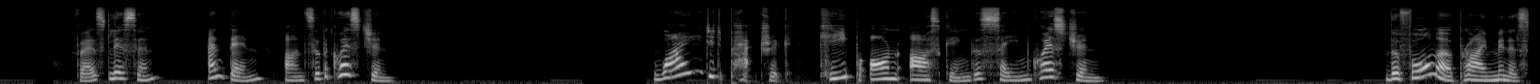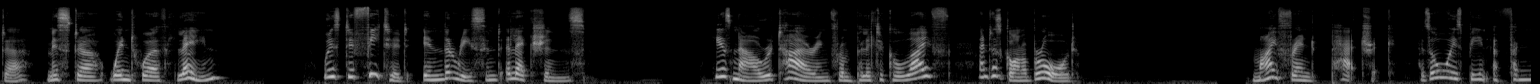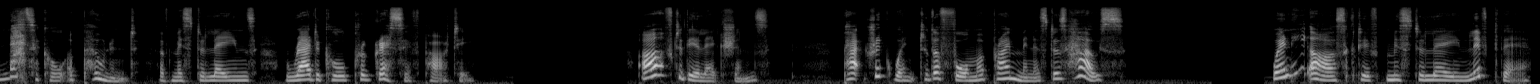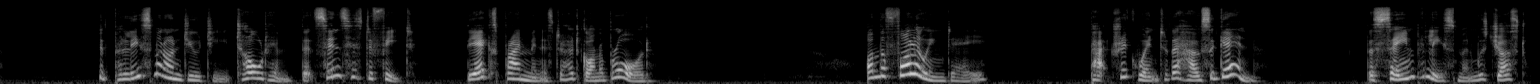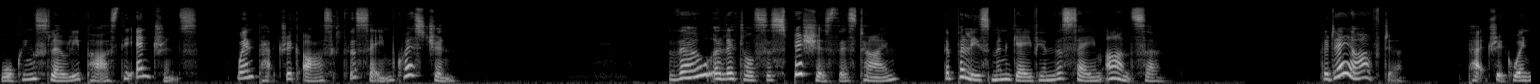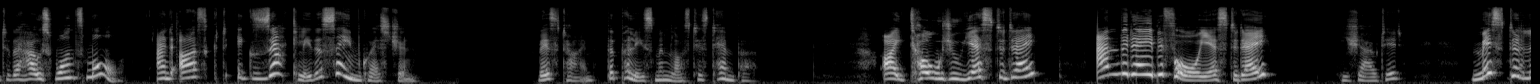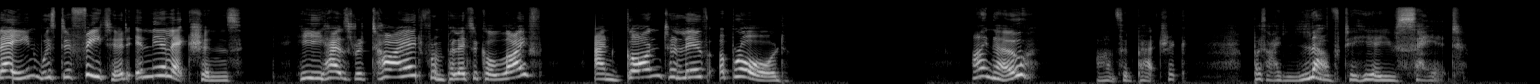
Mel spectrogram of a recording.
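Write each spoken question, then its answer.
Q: Why did Patrick keep on asking the same question?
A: He loved to hear the policeman say that Mr. Lane had been defeated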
